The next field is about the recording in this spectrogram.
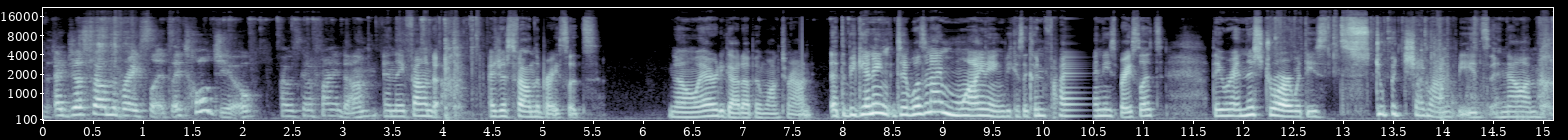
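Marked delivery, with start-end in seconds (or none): none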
